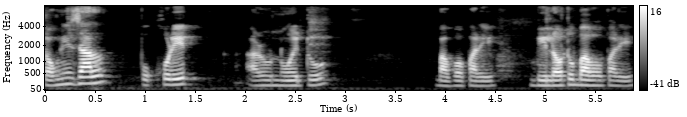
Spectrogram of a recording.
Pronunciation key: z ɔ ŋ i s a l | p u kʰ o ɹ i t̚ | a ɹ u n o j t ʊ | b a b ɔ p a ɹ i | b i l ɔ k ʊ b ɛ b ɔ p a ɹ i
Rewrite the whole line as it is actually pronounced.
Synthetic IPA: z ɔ ŋ i z a l | p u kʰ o ɹ i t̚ | a ɹ u n o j t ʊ | b a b ɔ p a ɹ i | b i l ɔ t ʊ b a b ɔ p a ɹ i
